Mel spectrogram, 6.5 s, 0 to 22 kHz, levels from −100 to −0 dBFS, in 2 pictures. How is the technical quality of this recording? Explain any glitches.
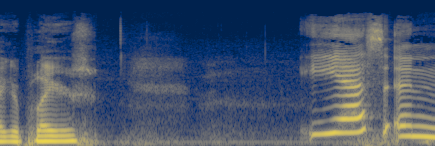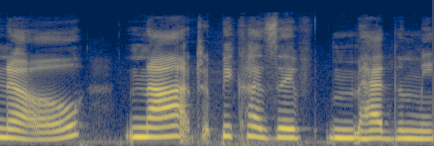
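No glitches turn up anywhere in the recording. The speech runs continuously with no audible interruptions or disturbances to explain.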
